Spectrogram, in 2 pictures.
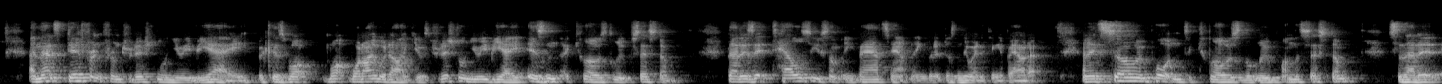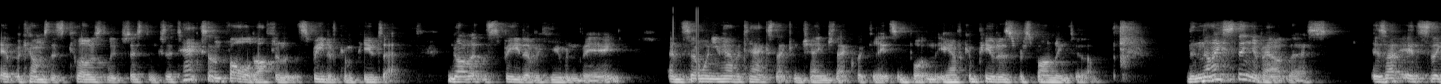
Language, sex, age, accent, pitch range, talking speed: English, male, 50-69, British, 100-130 Hz, 215 wpm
